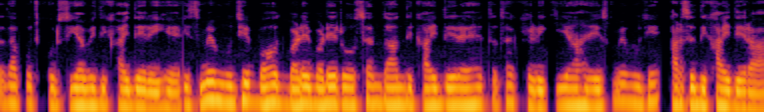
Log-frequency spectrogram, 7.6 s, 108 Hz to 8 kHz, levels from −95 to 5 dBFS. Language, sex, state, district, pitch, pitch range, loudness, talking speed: Hindi, male, Bihar, Darbhanga, 135 Hz, 130-145 Hz, -15 LUFS, 220 wpm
